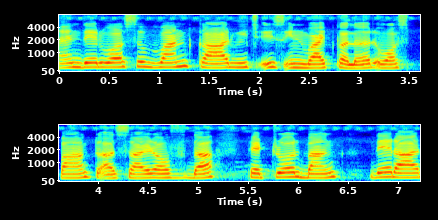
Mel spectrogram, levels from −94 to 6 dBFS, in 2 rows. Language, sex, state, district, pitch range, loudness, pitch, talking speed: English, female, Punjab, Kapurthala, 200-230 Hz, -16 LUFS, 220 Hz, 165 wpm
